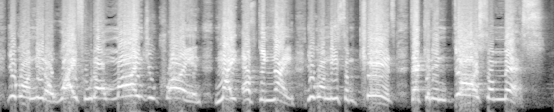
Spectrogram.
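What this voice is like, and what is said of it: Screaming preacher delivery. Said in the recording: “That's what I'm screaming.”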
